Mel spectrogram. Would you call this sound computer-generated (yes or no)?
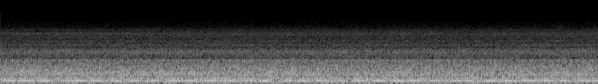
no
